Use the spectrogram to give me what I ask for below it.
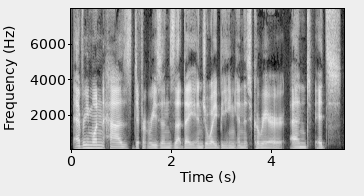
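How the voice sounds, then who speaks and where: A man's voice: fairly low pitch, unhurried, creaky, clear, resonant tone, no room sound, clean studio sound. A man hosting a podcast, talking in a frank, encouraging way and swearing casually. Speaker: podcast host.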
